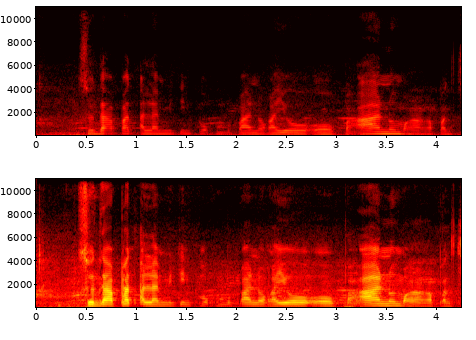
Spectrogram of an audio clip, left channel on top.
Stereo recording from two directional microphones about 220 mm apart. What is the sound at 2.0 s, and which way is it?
A man's voice, 5° left (ahead or behind).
